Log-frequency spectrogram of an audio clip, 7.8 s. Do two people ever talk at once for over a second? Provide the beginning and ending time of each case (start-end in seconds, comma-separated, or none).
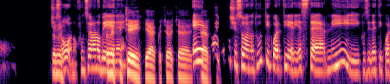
none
